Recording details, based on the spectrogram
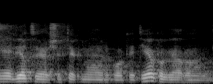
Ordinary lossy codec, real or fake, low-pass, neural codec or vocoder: MP3, 48 kbps; fake; 7.2 kHz; codec, 16 kHz, 2 kbps, FunCodec, trained on Chinese and English, 25 frames a second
